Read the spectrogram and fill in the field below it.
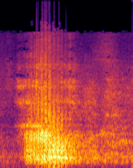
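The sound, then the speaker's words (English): A voice imitates a tiger's roar, one loud, rough growling burst that swells quickly and then trails off into a lower rumble. “And the tiger”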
